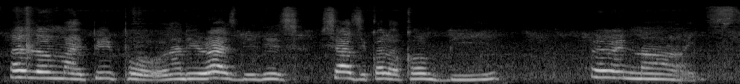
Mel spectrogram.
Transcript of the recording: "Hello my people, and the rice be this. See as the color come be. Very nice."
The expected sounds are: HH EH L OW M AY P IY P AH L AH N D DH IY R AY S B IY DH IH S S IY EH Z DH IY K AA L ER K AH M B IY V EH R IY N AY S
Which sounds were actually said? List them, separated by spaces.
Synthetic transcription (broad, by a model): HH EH L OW M AY P IY P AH N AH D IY R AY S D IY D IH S S IY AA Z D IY K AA L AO K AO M B IY V EH R IY N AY S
